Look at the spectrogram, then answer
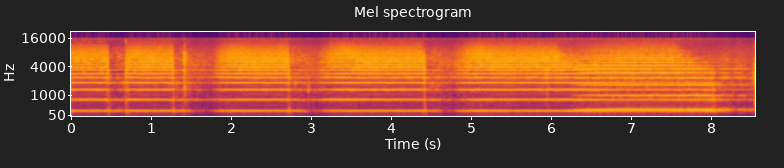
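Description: Synthesizer notes with a slowed attack swell gradually into sustained, bright harmonic tones, repeated several times with short gaps, before a final higher note glides in and holds, loud and clean.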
